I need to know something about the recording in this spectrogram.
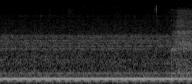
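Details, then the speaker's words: Showtec 1W RGB LED PAR64 long nose fixture, about 12 years old: internal cooling fan starting up, steady low hum with rough growl that worsens as it speeds up; worn bearing, fan to be replaced. "so it's not much on its own but it does get worse Eco she's really picking up now"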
